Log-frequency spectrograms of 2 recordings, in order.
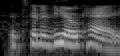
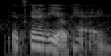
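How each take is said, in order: First: Higher, louder comforting; louder reassurance. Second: Said in the usual way. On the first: Real, not acted. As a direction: say "It's gonna be okay" louder and higher, to comfort them.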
